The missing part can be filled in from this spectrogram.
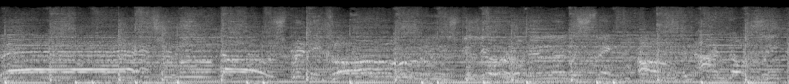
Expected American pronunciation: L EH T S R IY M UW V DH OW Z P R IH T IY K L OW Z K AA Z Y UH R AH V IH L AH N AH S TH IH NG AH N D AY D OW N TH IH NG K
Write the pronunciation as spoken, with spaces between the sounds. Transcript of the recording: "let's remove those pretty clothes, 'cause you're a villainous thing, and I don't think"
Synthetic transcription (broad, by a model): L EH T S R IY M UW V DH OW Z P R IH T IY K L OW Z K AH Z Y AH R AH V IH AH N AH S T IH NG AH N AY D OW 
